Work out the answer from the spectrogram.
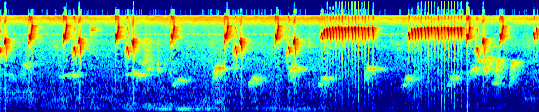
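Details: Kolibri ninja sunbird sings sharp, high descending chips in quick pairs, then breaks into two extended rapid, buzzy trills before returning to chipping; used as a lure to provoke a response.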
